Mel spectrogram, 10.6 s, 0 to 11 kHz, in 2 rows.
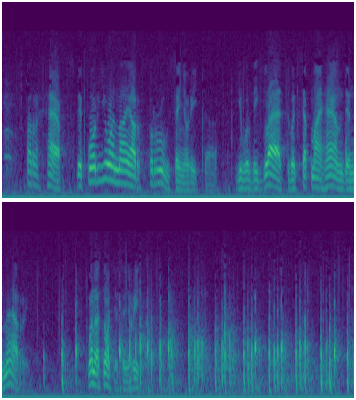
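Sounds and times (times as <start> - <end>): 
speech: 0.4 - 5.9, 6.6 - 7.6
horse hooves galloping: 4.9 - 10.5.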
